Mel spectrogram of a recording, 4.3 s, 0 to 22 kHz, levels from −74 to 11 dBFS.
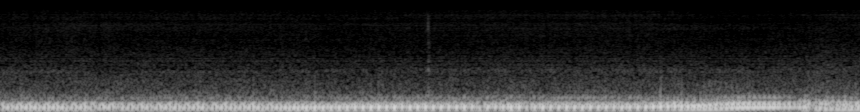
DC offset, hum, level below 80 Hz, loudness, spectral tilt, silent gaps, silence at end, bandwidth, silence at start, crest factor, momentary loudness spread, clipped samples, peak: under 0.1%; none; -20 dBFS; -13 LUFS; -11 dB/octave; none; 0 s; 3.2 kHz; 0 s; 12 dB; 4 LU; under 0.1%; 0 dBFS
